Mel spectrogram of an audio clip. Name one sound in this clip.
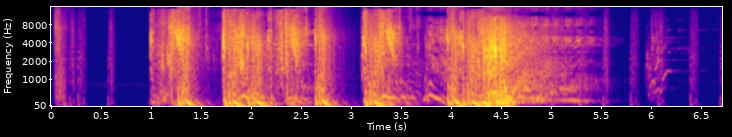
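Loud magic blasts crackle and boom.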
